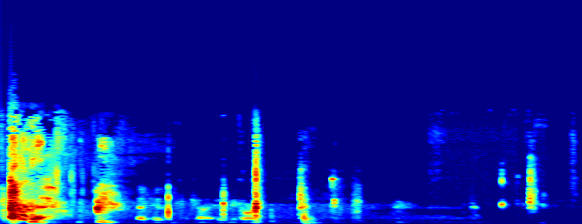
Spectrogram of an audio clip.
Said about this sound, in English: I'm taking full advantage of the fact that my parents aren't home, so, you know, if I have to cough right now, it's nice. The time to do it.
